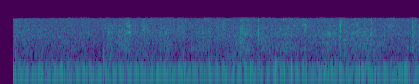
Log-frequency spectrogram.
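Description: A horse's hooves striking arena dirt, heard faintly, over a steady low hum.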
